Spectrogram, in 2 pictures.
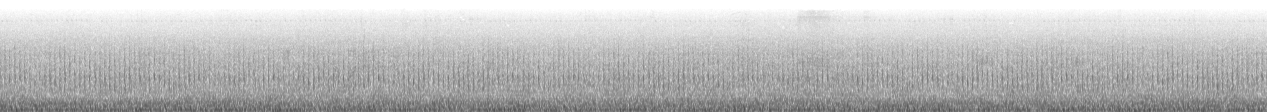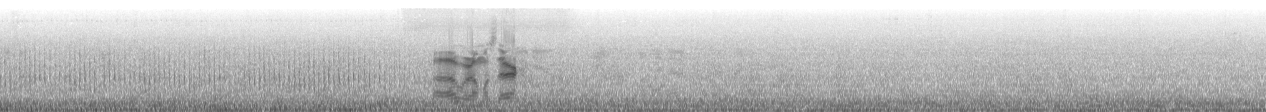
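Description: A helicopter engine drones and its rotor thumps steadily inside the cabin.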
